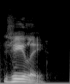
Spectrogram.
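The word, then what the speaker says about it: Gigli: Geely.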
